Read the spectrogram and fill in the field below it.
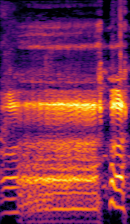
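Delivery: loud startled ugh; startled groan. Acted. Hana startled by her friend, loud groan.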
